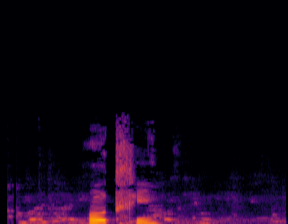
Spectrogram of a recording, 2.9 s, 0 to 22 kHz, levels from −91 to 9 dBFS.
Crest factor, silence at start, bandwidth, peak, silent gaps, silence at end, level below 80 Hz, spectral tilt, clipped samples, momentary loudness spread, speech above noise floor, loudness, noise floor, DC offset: 18 dB; 0.2 s; 9.8 kHz; -6 dBFS; none; 0.8 s; -66 dBFS; -6 dB/octave; under 0.1%; 23 LU; 36 dB; -20 LUFS; -57 dBFS; under 0.1%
